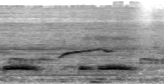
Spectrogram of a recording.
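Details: A myna singing on and on, loud enough to bother the neighbours: mellow low whistles broken by a smooth rising whistled slur, then more mellow whistled notes, all loud and close.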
